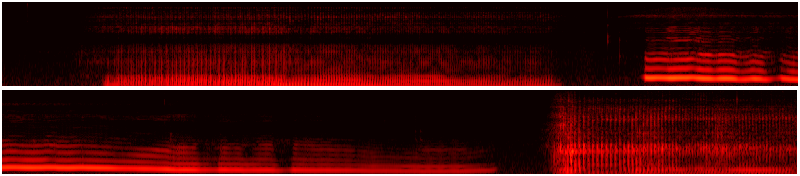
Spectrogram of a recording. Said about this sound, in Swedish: Du snarkar. Ursäkta mig, det var du som väckte mig med att snarka just nu.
